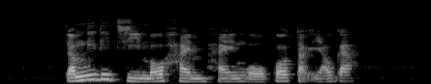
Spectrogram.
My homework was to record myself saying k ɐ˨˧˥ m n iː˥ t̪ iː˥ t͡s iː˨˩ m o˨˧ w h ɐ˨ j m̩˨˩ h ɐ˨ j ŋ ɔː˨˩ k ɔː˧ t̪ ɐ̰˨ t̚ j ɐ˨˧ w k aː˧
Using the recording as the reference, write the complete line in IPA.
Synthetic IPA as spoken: k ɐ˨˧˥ m n iː˥ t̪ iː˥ t͡s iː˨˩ m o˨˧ w h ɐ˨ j m̩˨˩ h ɐ˨ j ŋ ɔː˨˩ k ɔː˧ t̪ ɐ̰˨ k̚ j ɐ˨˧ w k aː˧

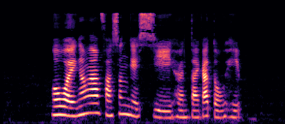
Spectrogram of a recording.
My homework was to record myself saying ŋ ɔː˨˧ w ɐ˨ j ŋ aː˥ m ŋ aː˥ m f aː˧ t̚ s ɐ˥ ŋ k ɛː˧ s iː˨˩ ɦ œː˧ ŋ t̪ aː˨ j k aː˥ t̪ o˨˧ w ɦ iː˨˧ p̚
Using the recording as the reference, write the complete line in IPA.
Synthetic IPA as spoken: ŋ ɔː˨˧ w ɐ˨ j ŋ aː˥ m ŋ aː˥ m f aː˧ t̚ s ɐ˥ ŋ k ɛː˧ s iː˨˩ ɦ œː˧ ŋ t̪ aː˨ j k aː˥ t̪ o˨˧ w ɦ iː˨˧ p̚

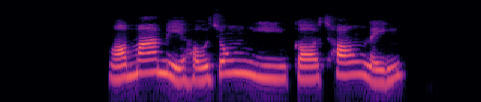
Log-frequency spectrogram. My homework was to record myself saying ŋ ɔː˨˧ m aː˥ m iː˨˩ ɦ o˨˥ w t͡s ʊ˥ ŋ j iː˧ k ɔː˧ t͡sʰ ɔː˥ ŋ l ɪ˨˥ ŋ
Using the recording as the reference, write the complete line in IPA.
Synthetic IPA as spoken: ŋ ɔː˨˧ m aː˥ m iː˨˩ ɦ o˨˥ w t͡s ʊ˥ ŋ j iː˧ k ɔː˧ t͡sʰ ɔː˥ ŋ l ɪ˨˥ ŋ

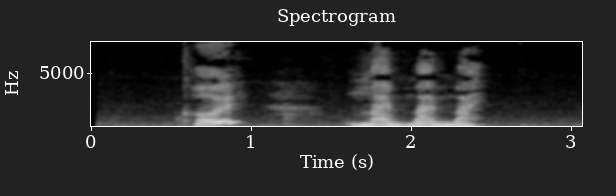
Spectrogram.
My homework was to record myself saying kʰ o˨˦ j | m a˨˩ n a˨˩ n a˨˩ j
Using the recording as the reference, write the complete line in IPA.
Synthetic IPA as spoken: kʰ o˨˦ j | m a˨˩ m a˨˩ m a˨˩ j

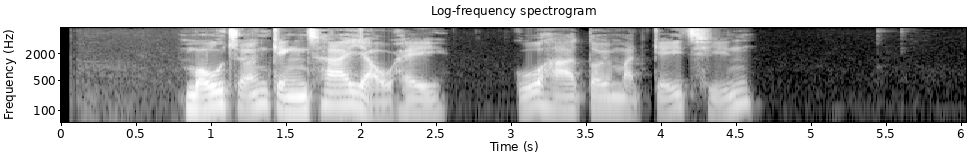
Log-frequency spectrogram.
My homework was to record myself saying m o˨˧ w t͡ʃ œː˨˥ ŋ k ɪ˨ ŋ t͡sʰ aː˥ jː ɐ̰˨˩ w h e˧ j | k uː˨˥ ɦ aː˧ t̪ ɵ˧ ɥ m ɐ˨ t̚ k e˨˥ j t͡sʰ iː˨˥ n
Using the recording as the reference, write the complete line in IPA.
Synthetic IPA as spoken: m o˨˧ w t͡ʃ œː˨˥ ŋ k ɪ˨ ŋ t͡sʰ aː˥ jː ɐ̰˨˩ w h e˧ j | k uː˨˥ ɦ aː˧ t̪ ɵ˧ ɥ m ɐ˨ t̚ k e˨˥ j t͡sʰ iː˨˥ n

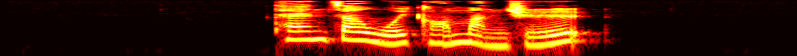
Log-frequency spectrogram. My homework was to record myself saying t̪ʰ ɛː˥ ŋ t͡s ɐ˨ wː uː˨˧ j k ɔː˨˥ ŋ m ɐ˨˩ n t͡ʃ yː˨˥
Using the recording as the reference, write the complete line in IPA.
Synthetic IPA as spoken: t̪ʰ ɛː˥ ŋ t͡s ɐ˥ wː uː˨˧ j k ɔː˨˥ ŋ m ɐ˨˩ n t͡ʃ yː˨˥

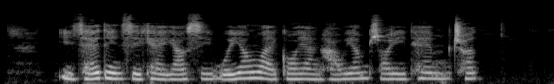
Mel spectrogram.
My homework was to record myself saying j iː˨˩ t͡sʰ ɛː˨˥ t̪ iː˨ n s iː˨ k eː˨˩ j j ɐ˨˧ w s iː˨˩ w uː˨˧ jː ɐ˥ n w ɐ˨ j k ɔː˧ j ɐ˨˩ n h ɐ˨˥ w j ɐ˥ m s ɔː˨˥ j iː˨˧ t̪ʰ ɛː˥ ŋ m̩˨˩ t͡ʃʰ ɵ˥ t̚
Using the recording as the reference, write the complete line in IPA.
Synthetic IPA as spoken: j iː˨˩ t͡sʰ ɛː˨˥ t̪ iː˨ n s iː˨ kʰ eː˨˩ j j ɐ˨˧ w s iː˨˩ w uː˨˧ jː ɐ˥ n w ɐ˨ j k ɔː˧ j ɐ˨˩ n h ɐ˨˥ w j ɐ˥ m s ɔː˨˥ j iː˨˧ t̪ʰ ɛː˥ ŋ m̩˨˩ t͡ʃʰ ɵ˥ t̚

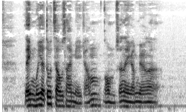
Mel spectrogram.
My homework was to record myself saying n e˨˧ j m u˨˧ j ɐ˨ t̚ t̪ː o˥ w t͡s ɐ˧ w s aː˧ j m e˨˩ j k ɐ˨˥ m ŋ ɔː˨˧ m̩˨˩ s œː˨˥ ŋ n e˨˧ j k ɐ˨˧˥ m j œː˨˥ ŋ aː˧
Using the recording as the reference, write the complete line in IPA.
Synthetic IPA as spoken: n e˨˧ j m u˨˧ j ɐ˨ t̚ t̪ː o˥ w t͡s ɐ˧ w s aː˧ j m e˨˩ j k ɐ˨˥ m ŋ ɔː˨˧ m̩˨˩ s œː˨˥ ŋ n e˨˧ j k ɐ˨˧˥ m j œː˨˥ ŋ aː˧

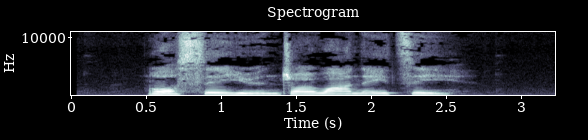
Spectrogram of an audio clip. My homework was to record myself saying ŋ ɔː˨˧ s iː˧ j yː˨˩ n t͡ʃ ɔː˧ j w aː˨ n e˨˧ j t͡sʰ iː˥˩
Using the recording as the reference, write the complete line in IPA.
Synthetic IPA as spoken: ŋ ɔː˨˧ s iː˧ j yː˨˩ n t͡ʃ ɔː˧ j w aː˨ n e˨˧ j t͡s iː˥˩

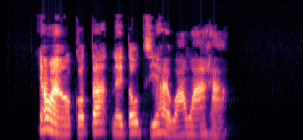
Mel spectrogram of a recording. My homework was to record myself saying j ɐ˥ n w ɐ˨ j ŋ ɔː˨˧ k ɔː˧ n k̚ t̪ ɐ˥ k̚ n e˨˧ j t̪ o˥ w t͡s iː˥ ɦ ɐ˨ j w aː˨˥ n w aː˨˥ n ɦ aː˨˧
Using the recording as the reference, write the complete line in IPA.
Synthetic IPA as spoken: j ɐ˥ n w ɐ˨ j ŋ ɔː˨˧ k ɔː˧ k̚ t̪ ɐ˥ k̚ n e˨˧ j t̪ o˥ w t͡s iː˨˥ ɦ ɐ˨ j w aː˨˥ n w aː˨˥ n ɦ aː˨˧

